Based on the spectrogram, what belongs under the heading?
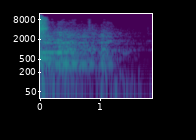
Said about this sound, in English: Got another train coming by. Close the window so that we don't hear the whistle as it's going by.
